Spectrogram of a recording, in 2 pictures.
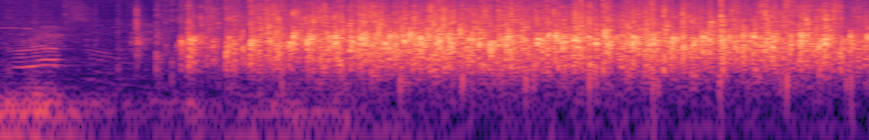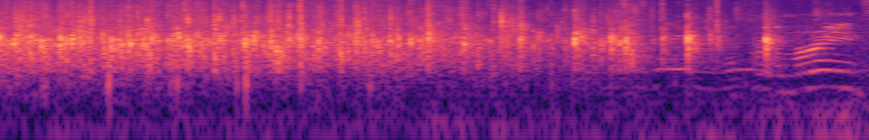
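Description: Sustained applause from a large assembled audience honouring commanders at a Marine Corps command transfer ceremony, swelling after a brief speaking voice and holding loud and steady before tapering into scattered claps.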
